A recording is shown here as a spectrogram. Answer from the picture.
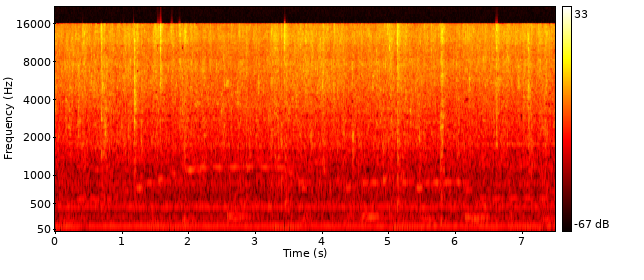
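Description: Strips of beef frying in oil in a pan: a steady sizzle with scattered small pops and spits, over a steady low hum.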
